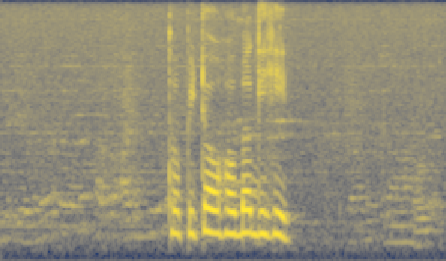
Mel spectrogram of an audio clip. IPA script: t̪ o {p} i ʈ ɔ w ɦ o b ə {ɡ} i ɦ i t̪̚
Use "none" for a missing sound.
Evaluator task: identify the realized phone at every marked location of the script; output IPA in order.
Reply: p, ɡ

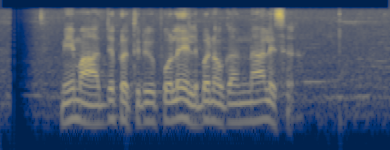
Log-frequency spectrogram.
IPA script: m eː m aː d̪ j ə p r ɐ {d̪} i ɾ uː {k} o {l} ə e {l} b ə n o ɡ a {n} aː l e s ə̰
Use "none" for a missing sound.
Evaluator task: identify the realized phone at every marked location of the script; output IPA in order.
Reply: t̪, p, l, l, nː

